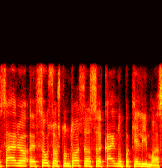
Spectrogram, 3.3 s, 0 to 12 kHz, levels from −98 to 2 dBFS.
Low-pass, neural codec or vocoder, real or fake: 7.2 kHz; none; real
